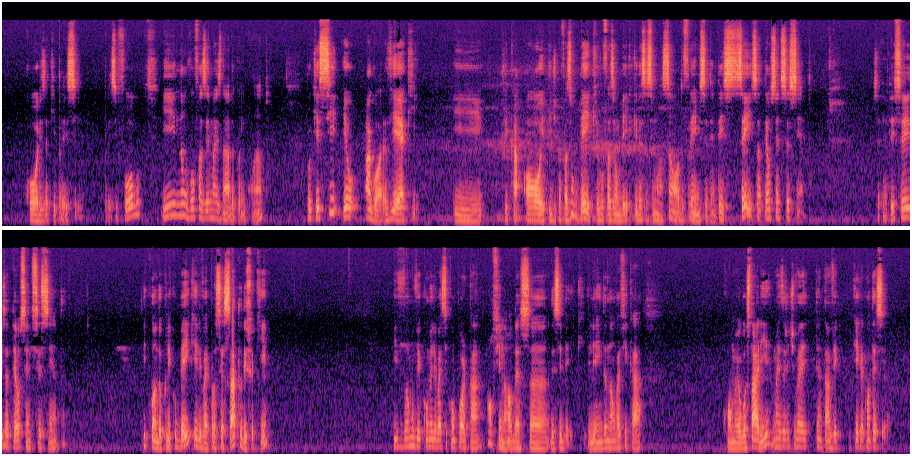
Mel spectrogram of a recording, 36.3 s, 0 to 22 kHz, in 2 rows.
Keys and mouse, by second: 2.3 middle click, 3.6 middle click, 5.6 middle click, 7.2 middle click, 7.9 click, 9.5 click, 12.3-13.5 drag, 13.8 click, 16.2 click, 17.6-19.0 typing, 17.9 Tab, 19.4 Return, 20.7 click.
